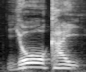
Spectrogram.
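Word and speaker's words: ようかい: Yuki, yokai, yokai. So here again, yo-u makes it a long yo.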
